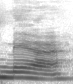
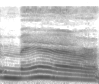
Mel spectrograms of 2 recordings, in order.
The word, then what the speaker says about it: Mare: And by the way, it's Mare. It's just one syllable. Oh, so Mare.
